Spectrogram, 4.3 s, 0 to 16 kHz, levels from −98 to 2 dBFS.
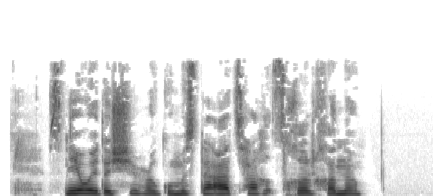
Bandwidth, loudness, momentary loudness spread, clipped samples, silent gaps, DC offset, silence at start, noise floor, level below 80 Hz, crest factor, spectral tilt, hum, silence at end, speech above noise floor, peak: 11.5 kHz; -21 LUFS; 11 LU; under 0.1%; none; under 0.1%; 0.15 s; -71 dBFS; -74 dBFS; 18 dB; -3.5 dB/octave; none; 0.75 s; 50 dB; -4 dBFS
